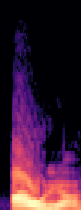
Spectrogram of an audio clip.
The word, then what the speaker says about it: áurea: Áurea, sílaba tônica de áurea, AU.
